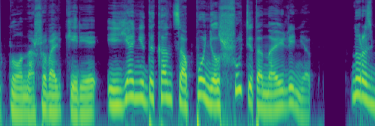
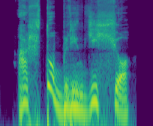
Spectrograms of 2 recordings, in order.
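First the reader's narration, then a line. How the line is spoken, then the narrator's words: Angry question. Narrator (Russian): сердито спросил я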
